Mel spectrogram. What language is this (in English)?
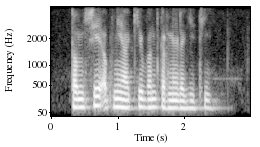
Hindi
